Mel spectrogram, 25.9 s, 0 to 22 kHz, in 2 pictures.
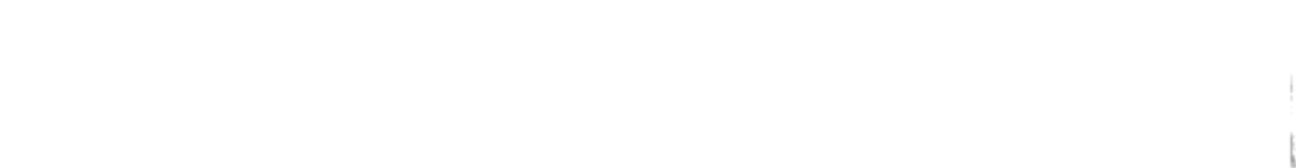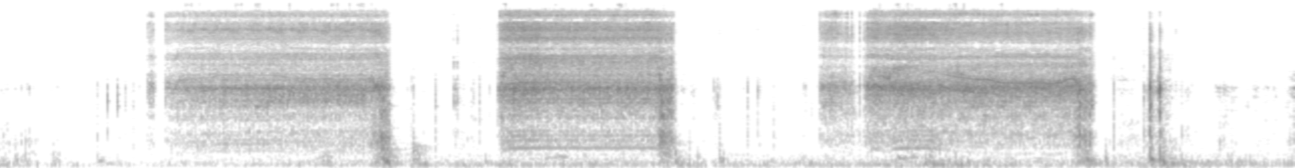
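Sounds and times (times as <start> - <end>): ratcheting power tool running: 14.4 - 16.9, 18.0 - 19.7, 21.2 - 24.0.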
